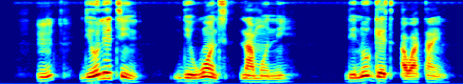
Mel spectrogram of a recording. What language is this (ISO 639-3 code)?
pcm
